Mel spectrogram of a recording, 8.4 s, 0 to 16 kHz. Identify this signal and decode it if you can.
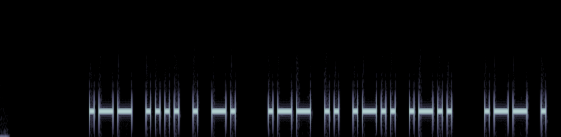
Morse code, heard as a keyed tone, about 17 wpm, 700 Hz. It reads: WHEN WILL WE
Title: Sentences from Top 1000 Words - Review Part 3 - 17wpm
